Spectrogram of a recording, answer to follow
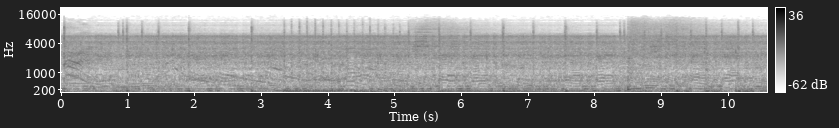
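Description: Live metal band playing loud: heavily distorted electric guitars over bass and a drum kit.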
